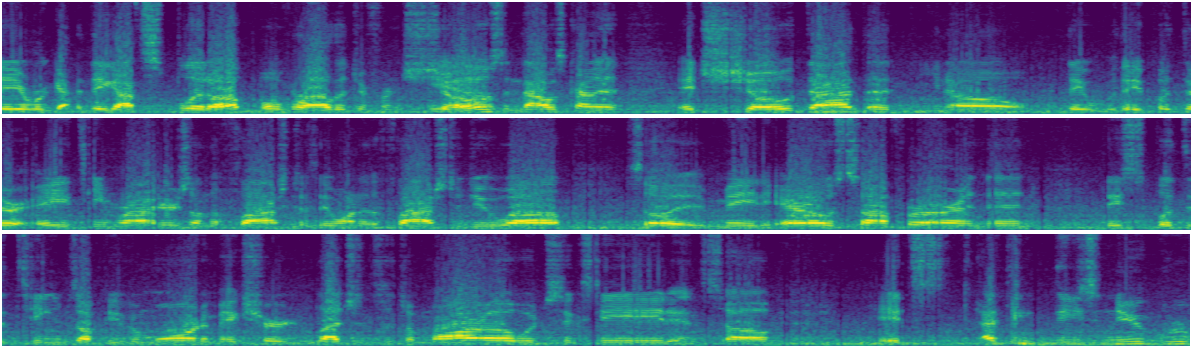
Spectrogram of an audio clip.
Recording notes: Apologies for the background noise since we recorded this in the car traveling.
